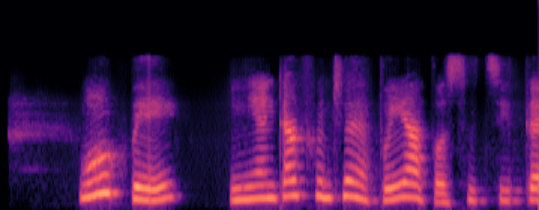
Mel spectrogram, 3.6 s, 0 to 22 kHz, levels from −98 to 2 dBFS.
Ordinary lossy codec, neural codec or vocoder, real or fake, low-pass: MP3, 96 kbps; codec, 16 kHz, 0.5 kbps, X-Codec, HuBERT features, trained on general audio; fake; 7.2 kHz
